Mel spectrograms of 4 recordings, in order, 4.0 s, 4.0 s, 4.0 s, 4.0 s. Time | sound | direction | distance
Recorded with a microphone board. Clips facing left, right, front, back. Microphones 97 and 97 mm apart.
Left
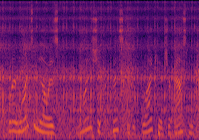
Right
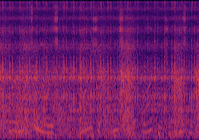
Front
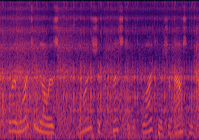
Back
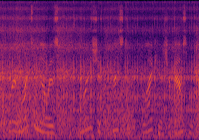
0.1 | a man speaking | 70° left | ?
